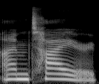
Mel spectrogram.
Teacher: Voice goes down. Shows finality. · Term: falling tone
